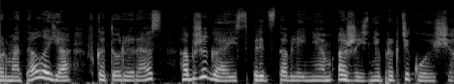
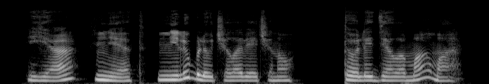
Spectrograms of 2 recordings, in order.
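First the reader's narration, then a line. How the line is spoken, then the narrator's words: Drawled. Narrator (Russian): Протянул Влад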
